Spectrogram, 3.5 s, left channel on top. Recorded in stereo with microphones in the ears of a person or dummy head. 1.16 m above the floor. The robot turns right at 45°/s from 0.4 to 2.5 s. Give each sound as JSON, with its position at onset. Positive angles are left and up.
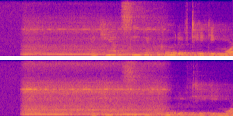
{"t": 1.4, "sound": "a woman speaking", "azimuth_deg": 10, "distance_m": 2.0}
